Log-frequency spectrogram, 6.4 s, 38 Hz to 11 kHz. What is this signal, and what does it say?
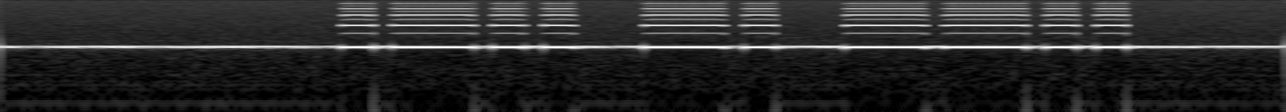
Morse code, heard as a keyed tone, about 10 wpm, 3000 Hz, with noise. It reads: LNZ
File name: ndb zvok / LV - 327kHz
